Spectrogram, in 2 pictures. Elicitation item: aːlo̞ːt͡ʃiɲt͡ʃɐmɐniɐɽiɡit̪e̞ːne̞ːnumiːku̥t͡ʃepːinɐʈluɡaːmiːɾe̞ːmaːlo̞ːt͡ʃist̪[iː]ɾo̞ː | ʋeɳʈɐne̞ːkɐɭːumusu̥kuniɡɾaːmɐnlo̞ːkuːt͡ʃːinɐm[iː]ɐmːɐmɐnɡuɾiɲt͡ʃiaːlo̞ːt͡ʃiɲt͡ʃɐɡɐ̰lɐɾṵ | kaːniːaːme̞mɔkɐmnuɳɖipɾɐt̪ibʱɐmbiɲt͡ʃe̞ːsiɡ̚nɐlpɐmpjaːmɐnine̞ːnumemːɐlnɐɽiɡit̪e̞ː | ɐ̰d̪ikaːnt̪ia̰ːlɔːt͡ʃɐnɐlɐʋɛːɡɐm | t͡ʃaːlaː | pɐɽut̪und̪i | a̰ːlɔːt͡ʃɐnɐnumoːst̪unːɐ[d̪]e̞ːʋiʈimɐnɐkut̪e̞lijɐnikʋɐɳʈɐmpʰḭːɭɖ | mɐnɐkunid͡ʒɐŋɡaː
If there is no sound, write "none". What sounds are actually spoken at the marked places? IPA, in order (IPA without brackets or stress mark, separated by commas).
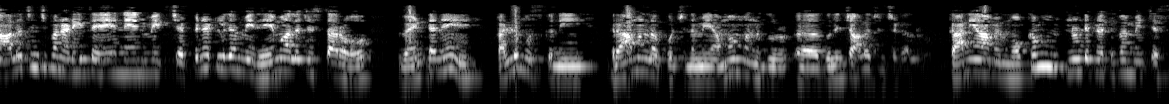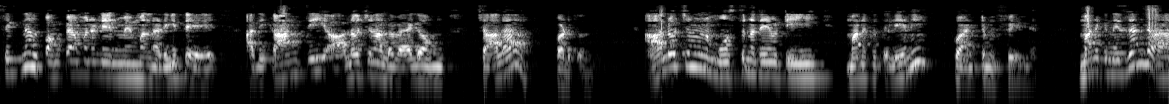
aː, iː, d̪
